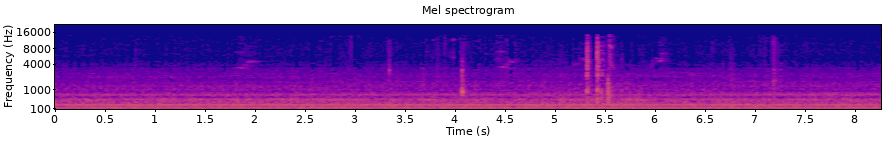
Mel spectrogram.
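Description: Steady low hum with a few small clicks and taps as craft supplies are handled on the work mat, including a quick cluster of three clicks about five seconds in.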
